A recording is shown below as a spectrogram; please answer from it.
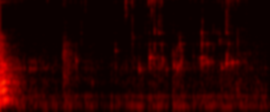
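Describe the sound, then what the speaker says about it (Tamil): Squeezed pulp lets liquid fall in small, scattered drips, faint and close, with a few quick splashes spread over a couple of seconds and a quiet voice nearby. "நம்ம இறுக்கி அதில் இன்னும் இருக்கிறதா புழிஞ்சு எடுத்துக்கலாங்க"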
